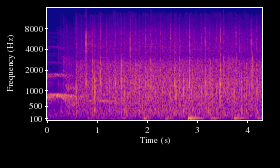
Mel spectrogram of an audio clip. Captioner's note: audience applauding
